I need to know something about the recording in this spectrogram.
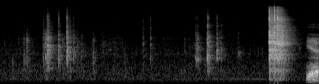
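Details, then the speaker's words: Dyson Small Ball Multifloor upright vacuum, reassembling after filter wash; crisp plastic ratchet clicks as ball half is lined up and twisted home, then handling knocks; the click means it is locked tight. "so when you hear that noise it means it's tight"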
